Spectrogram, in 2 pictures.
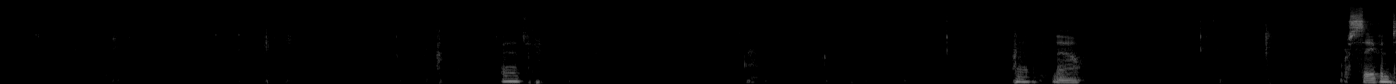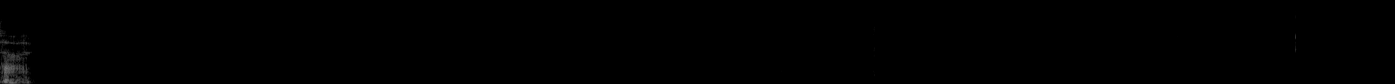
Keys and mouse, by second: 0.4 click, 0.7 r, 2.4 r, 4.8 click, 4.9-7.4 ctrl+middle drag, 5.2 ctrl+Tab, 7.4-27.9 shift+drag, 8.0 middle click, 8.0 right click, 8.8 middle click, 8.8 right click, 13.6-15.1 typing, 16.7 [, 16.8 [, 17.0 [, 17.2 [, 21.5 ctrl+Tab, 22.6 ctrl+Tab, 22.8-24.8 typing, 26.5 |, 27.8 d.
